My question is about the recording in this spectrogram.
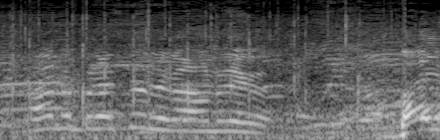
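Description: Men's voices shouting and calling over one another on the kabaddi ground after a tackle.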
